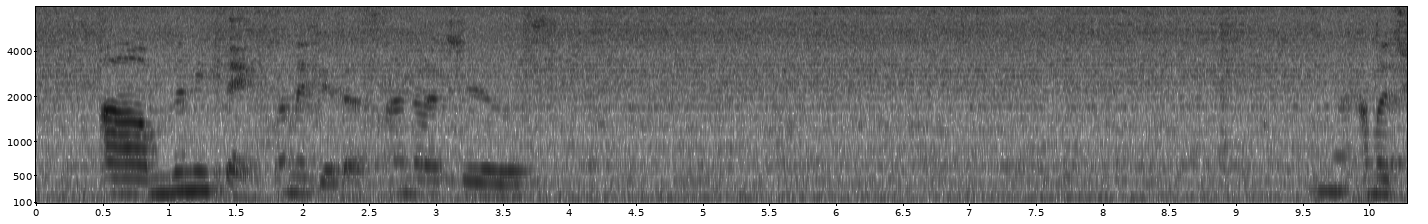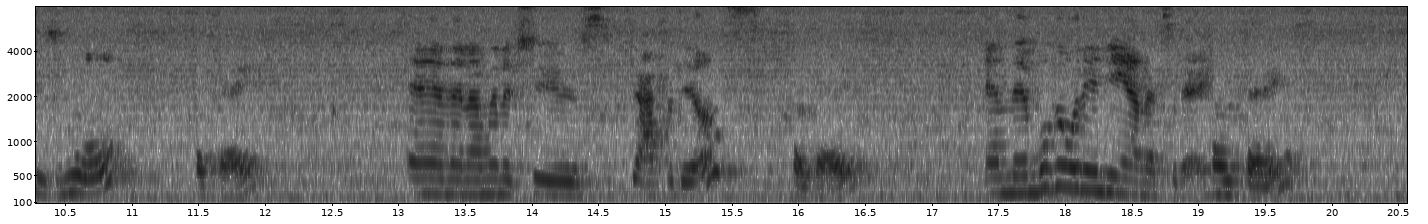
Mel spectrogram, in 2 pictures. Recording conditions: sounds in the background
